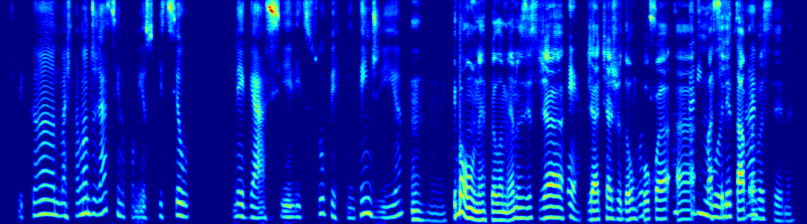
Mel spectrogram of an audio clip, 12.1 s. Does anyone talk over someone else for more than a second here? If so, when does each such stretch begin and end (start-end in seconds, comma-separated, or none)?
9.3-11.5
